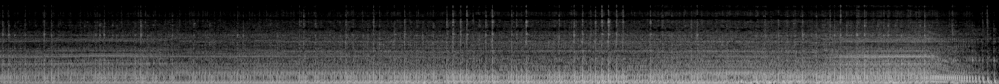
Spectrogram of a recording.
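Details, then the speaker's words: Engine starving for fuel: the saw holds a rough, uneven high rev for several seconds, then the pitch sags and it dies because the tank is empty, after the high-speed carburetor screw was turned in about two turns; an air leak is not yet ruled out. "and now it's just not got enough fuel in it it's not sucking enough and i can hear that and i can see it there's literally nothing left in the tank"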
